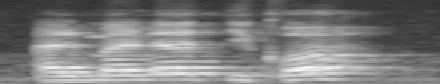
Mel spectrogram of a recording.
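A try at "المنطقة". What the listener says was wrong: Ya, bukan Al-Manatiqah tu. Buku tu salah. Al-Man. Matikan nun tu. Al-Mantiqah.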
